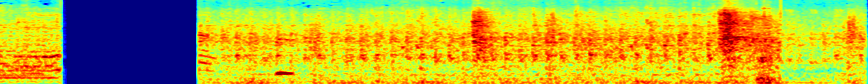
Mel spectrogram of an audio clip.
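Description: Music cuts off abruptly, then after a brief dead gap a vehicle engine runs steadily under outdoor street noise, with a thump near the end.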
